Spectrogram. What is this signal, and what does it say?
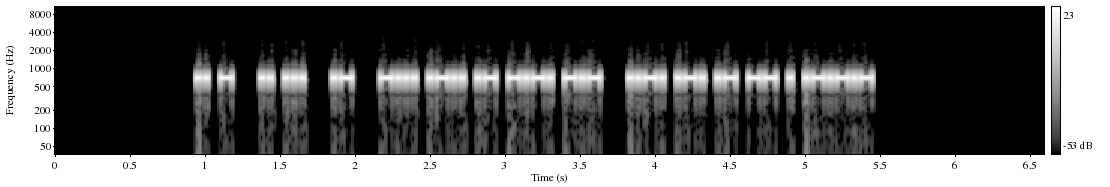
Morse code, heard as a keyed tone, about 44 wpm, 700 Hz. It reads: IT IS A BLACK FRAME.
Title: Sentences from Top 1000 Words - Review Part 6 - 45wpm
